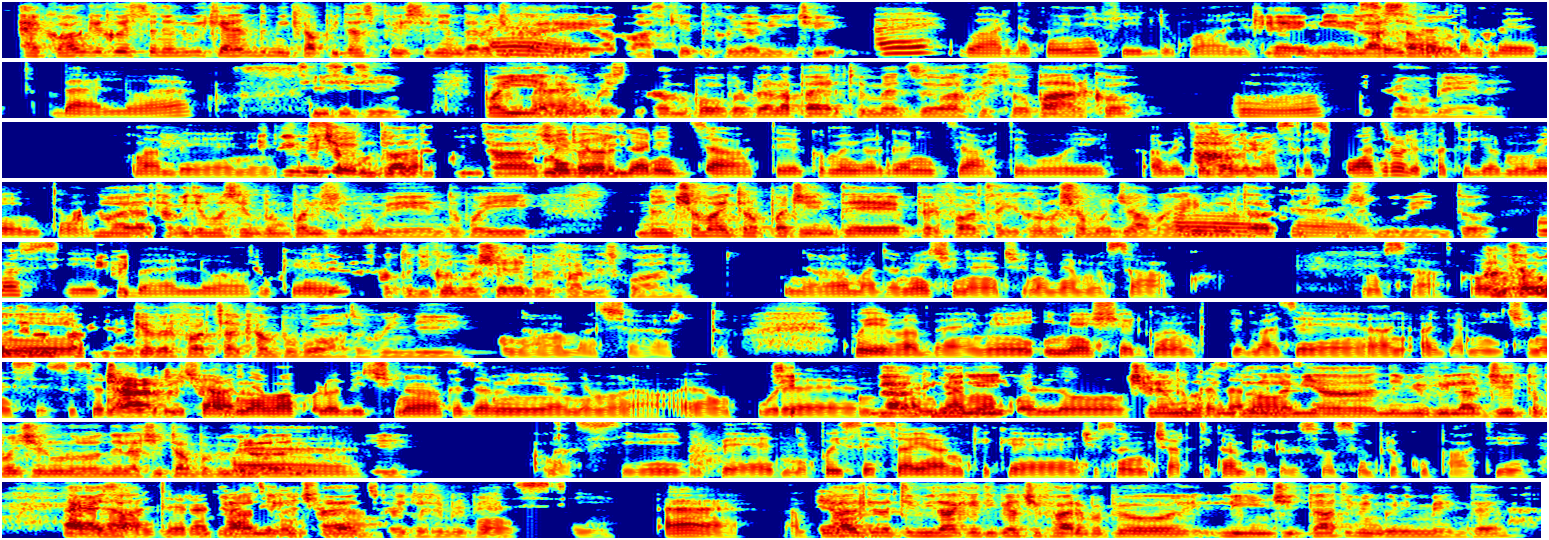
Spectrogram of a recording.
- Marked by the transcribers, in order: static; tapping; distorted speech; other background noise; "proprio" said as "propo"; unintelligible speech; drawn out: "Eh"; door; "proprio" said as "propio"
- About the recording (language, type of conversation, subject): Italian, unstructured, Cosa ti rende più felice durante il weekend?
